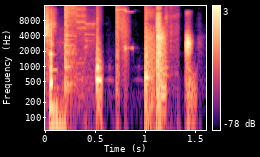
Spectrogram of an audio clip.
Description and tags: A pack of loopable and mixable electronic beats which will loop at APPROXIMATELY 150 bpm. You need to string them together or loop them to get the effect and they were made for a project with a deliberate loose feel.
